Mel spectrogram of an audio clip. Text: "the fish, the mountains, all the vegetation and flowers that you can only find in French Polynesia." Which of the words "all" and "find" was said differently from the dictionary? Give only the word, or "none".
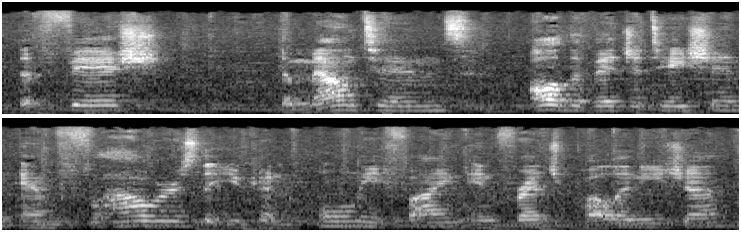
none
